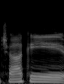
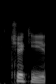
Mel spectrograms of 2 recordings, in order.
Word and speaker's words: Chicky: All right, Chucky really in the tank right now. Deco definitely... Oh, Chicky. Chicky is apparently how it's pronounced.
